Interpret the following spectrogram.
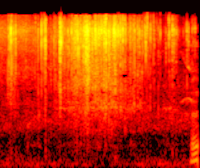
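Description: Plastic bread bag crinkling and rustling as it is handled close to the microphone, a dense run of small crackles.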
